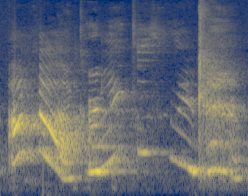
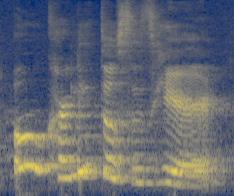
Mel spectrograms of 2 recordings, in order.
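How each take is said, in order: First: Much higher, cooing hello with a laugh; high squealy greeting. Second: Said in the usual way. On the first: Real, not acted. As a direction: squeal a delighted welcome. Greets arriving pet or child.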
